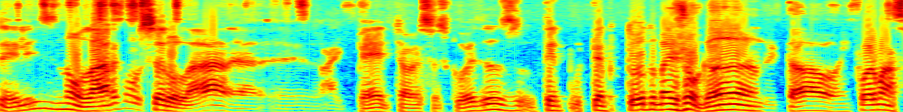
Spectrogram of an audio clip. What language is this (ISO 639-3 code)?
por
